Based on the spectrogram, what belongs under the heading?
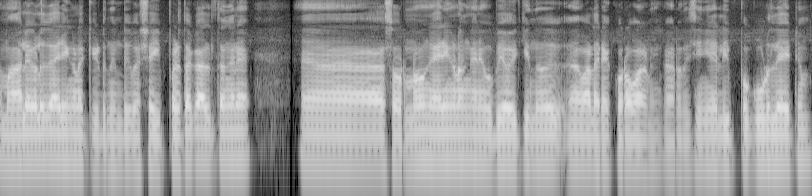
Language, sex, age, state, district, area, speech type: Malayalam, female, 18-30, Kerala, Wayanad, rural, spontaneous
